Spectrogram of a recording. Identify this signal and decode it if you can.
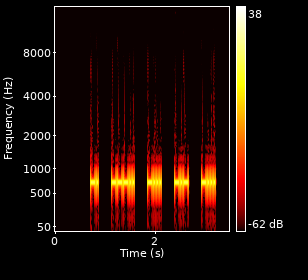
Morse code, heard as a keyed tone, about 40 wpm, spaced as for 23 wpm, 700 Hz. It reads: N8BKB
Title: USA Call Signs - 5 Characters - 3x Character Spacing - 40wpm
